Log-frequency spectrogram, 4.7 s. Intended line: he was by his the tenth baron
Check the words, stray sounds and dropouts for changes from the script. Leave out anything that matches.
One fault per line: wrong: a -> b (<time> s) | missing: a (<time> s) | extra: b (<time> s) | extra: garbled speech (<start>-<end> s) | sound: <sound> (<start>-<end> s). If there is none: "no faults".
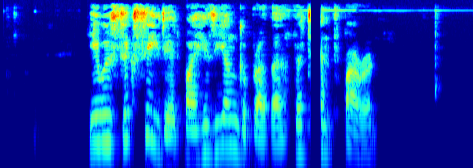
extra: succeeded (1.2 s)
extra: younger brother (2.1 s)
sound: dropout (3.1-3.2 s)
